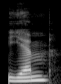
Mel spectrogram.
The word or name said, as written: hjem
